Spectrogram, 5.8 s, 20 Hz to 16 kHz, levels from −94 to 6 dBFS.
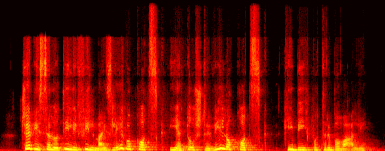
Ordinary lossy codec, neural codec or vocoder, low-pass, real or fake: Opus, 16 kbps; vocoder, 44.1 kHz, 128 mel bands every 512 samples, BigVGAN v2; 14.4 kHz; fake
